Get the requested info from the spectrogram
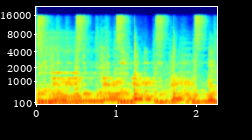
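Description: Dance band music: a drum kit keeps a steady beat of about two hits a second under a bass guitar line and guitar.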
